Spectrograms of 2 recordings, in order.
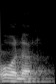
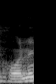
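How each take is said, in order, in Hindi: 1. इस शब्द की शुरुआत स्वर से होती है, h साइलेंट है। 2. इस शब्द की शुरुआत में h की आवाज़ सुनाई देती है। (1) "ये लिखा है ऑनर, क्योंकि अगर आपको ओ से पहले एच आया साइलेंट" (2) "पर हम इसे हॉनर नहीं पढ़ते हैं"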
